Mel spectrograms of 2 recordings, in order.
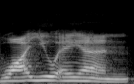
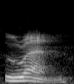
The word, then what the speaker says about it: yuan: in Chinese who run even though it's spelled y-u-a-n it's not pronounced Yuan it's pronounced uran and that's really hard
